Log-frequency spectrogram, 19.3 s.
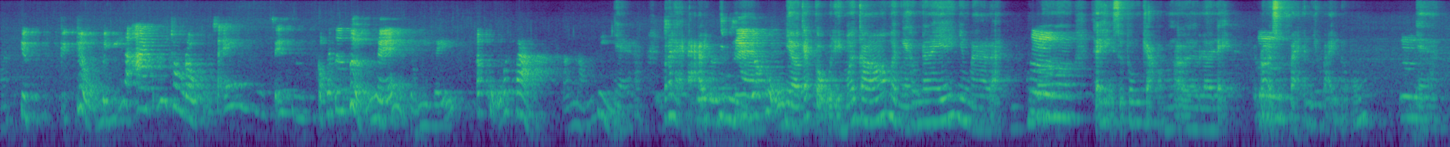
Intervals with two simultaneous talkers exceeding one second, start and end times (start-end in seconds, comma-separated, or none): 9.3-10.5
